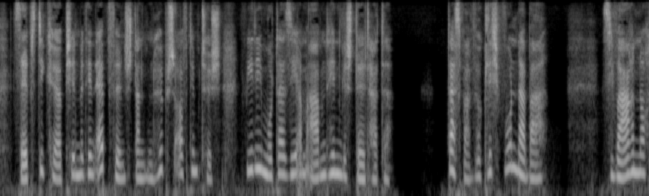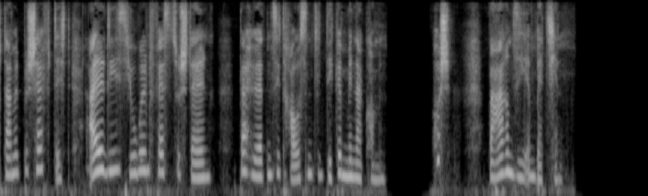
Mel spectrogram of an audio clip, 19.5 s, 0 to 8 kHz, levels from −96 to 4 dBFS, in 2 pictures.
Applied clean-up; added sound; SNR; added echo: neural mask model Resemble Enhance denoiser.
